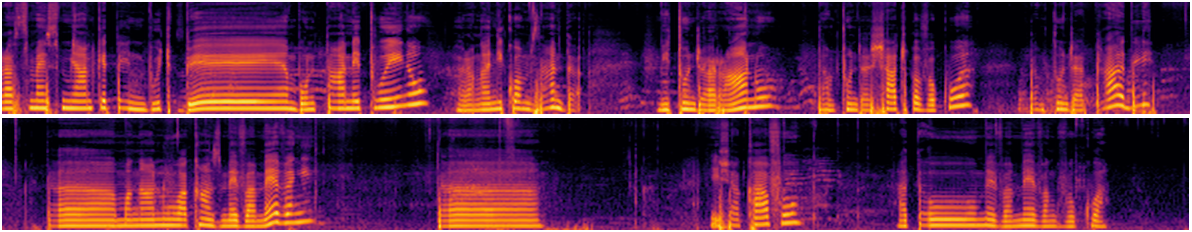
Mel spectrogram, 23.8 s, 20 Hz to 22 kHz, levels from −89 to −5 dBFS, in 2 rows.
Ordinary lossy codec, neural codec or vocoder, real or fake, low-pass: none; none; real; none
